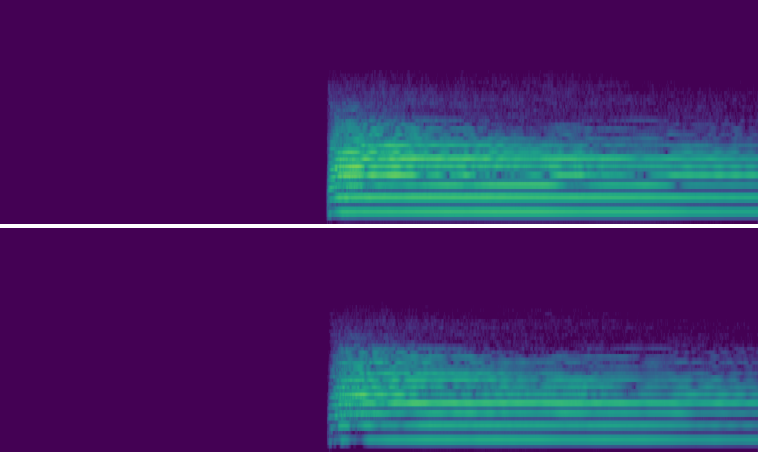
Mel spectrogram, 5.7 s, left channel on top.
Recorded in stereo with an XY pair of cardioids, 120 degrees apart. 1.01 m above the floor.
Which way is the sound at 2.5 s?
65° left.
